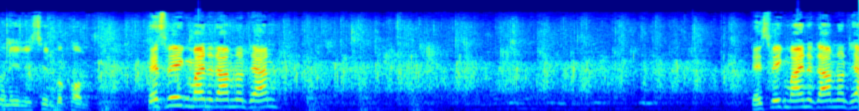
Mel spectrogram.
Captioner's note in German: Beifall SPD, Freie Demokraten und DIE LINKE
